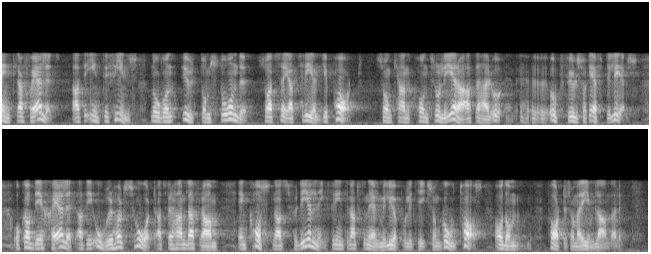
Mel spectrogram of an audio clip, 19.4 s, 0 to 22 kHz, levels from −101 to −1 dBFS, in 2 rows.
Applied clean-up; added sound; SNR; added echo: none; none; none; none.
